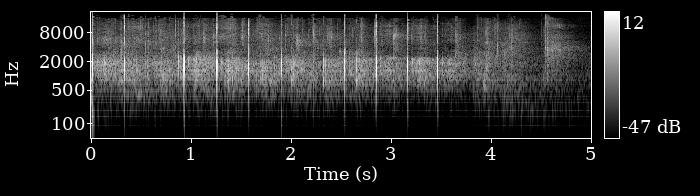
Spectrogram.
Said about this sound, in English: Yeah, I'm gonna clap.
